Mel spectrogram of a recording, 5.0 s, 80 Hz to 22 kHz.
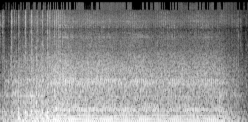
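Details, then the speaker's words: Donor 6 3/4 hp mower engine on an old deck with a broken handle, to replace a Craftsman's zero-compression engine: picks up and holds a steady, even putter with no misses or knocks, then winds down; runs really well. Normal running. "Runs really well, except unfortunately this thing's a little old and the handle is completely broken off right there."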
